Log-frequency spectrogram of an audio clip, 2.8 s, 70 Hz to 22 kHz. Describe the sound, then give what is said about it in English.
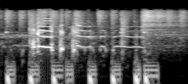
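A single game cock rooster at 103rd Street, Corona Plaza, crows and clucks, its calls layered over a rapid run of short, punchy bursts that pulse steadily for a few seconds, with no voices present. “What I saw was an opportunity to participate in a historical ritual, just having one game cock.”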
